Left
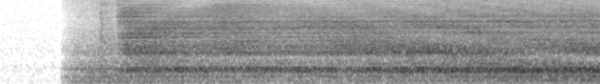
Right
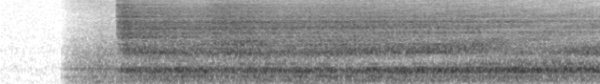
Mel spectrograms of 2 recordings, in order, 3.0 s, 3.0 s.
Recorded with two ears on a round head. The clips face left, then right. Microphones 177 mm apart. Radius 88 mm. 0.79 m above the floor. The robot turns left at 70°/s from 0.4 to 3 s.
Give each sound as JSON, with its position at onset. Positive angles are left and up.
{"t": 0.6, "sound": "a hiss", "azimuth_deg": -40, "distance_m": 0.7}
